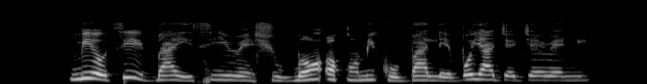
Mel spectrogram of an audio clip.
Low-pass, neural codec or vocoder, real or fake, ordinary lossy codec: 7.2 kHz; codec, 16 kHz, 16 kbps, FreqCodec, larger model; fake; none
